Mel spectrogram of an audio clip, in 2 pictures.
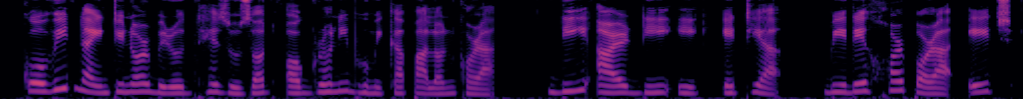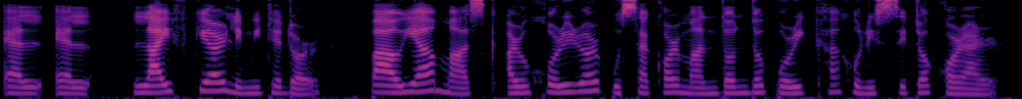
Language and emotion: Assamese, neutral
